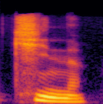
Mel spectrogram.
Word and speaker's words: can: Quand Can se retrouve au milieu d'une phrase sans être accentué, il est souvent prononcé très vite, presque comme kin. Par exemple, dans la phrase "I can speak French", le can est à peine audible.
